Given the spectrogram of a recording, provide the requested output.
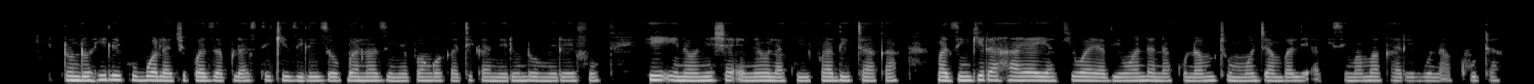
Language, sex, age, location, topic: Swahili, female, 25-35, Nairobi, government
